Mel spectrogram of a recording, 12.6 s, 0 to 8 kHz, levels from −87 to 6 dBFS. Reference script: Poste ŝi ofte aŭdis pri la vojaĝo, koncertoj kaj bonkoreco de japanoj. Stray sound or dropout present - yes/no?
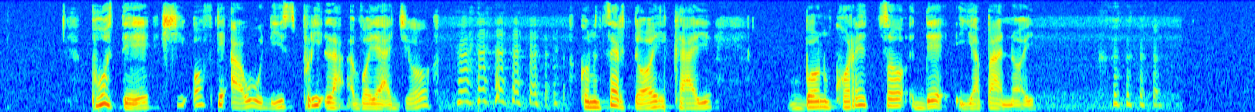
yes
